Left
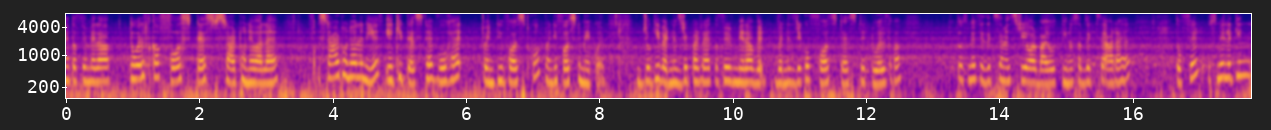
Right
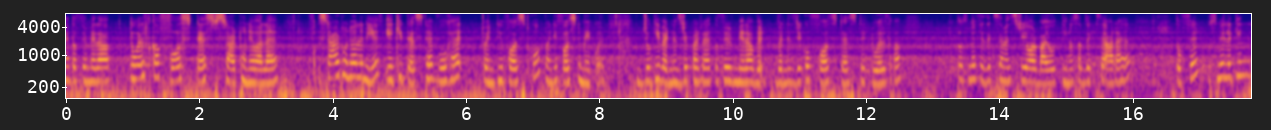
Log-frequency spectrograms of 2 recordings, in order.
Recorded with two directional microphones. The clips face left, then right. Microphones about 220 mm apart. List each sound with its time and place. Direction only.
0.0 s a woman's voice: 40° left (ahead or behind)
13.6 s a woman's voice: 30° left (ahead or behind)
